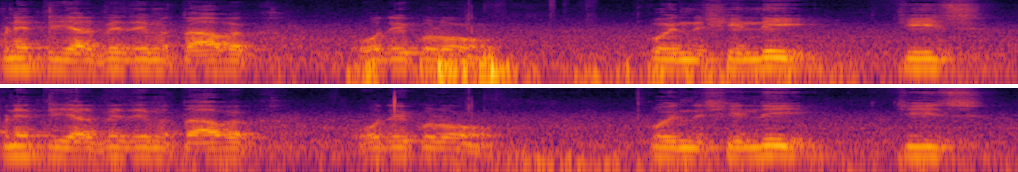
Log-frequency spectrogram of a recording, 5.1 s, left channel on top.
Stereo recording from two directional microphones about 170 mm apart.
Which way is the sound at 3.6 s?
10° left (ahead or behind).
